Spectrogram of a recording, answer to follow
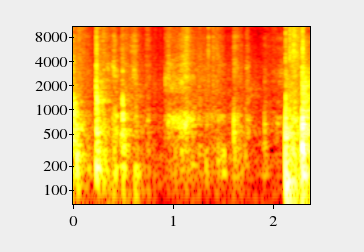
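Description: Cardboard and paper packaging being handled: a few short knocks and taps in the first half second, then faint rustling and small clicks.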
